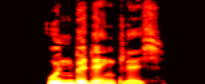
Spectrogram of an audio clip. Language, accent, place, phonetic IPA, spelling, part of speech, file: German, Germany, Berlin, [ˈʊnbəˌdɛŋklɪç], unbedenklich, adjective, De-unbedenklich.ogg
- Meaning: 1. harmless, unproblematic, unobjectionable (giving no cause for concern or reservation) 2. synonym of bedenkenlos: prompt, unhesitating, uncritical, unscrupulous (without concern)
